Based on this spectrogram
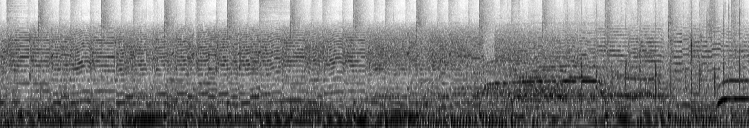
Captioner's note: cheers and applause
